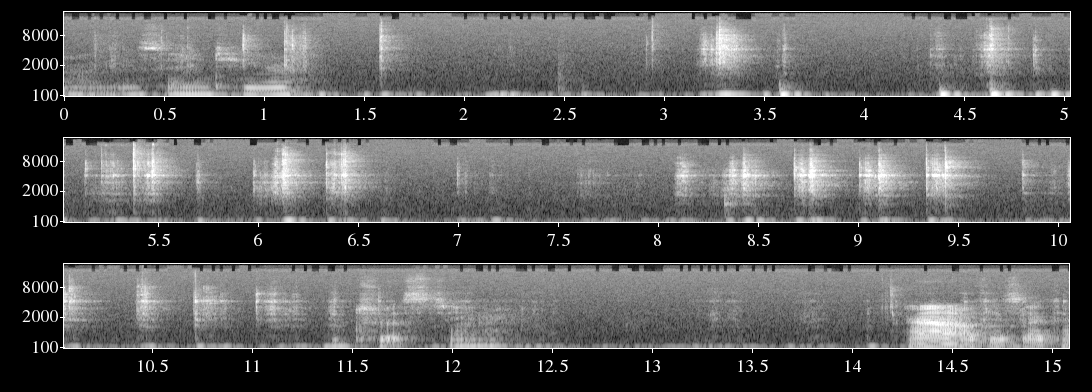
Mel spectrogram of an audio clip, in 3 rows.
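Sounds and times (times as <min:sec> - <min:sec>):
metal clamp clicks and rattles: 0:02.9 - 0:03.7, 0:04.3 - 0:11.5.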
